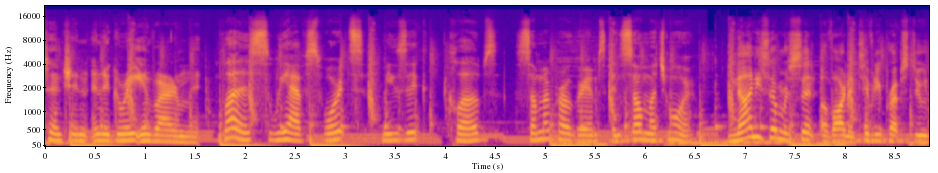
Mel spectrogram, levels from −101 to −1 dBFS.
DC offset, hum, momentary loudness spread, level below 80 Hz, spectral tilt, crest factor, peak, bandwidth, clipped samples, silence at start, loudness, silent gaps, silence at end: under 0.1%; none; 7 LU; -30 dBFS; -4 dB/octave; 18 dB; -4 dBFS; 17 kHz; under 0.1%; 0 s; -20 LUFS; none; 0 s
